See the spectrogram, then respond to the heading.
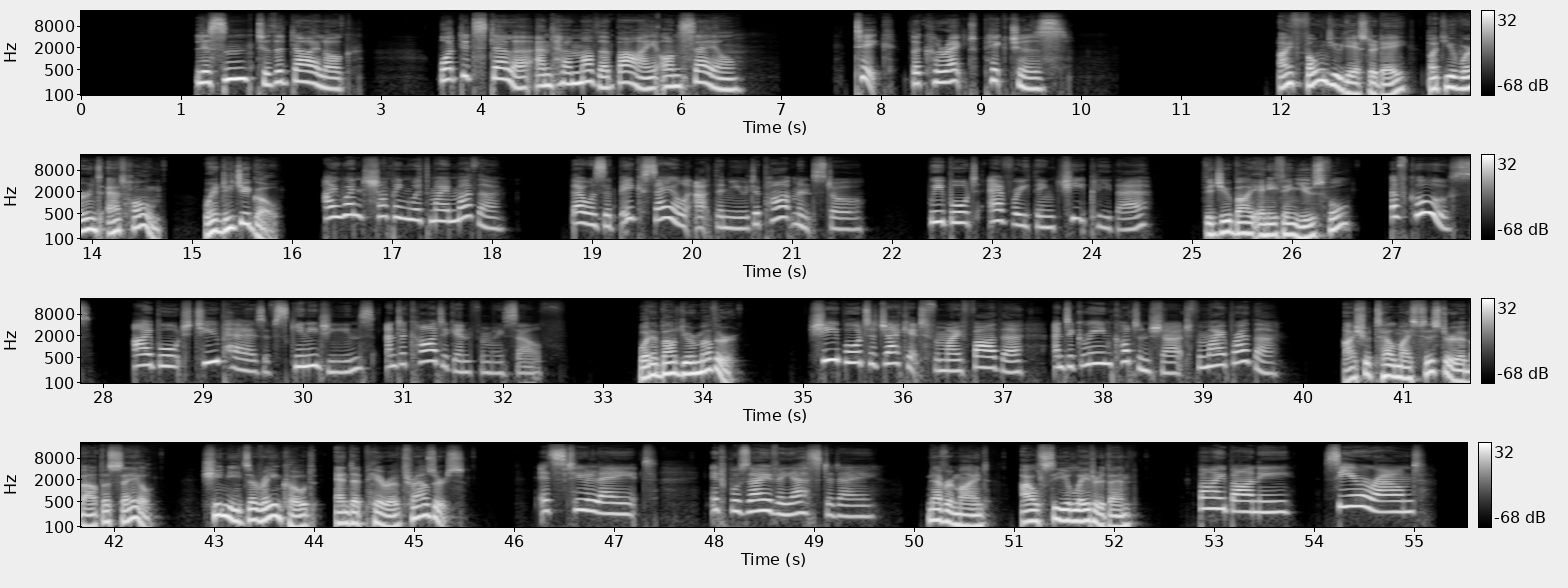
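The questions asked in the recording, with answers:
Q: What did Stella and her mother buy on sale?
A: 2 pairs of skinny jeans, a cardigan, a jacket and a green cotton shirt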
